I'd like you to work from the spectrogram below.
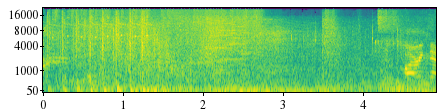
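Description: Sustained bursts of gunfire from the Mass Effect 2 Legendary Edition video game, rapid shots and booms layered with explosions and crashes, loud and dense throughout, with game dialogue voices mixed in.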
